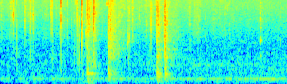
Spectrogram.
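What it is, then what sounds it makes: Bar of soap being carved. A metal knife blade scrapes shavings off the edge of a solid, palm-sized, cream-colored bar of soap with embossed lettering, held in the hand. Soft, crisp scraping and crinkly shaving sounds come in short, bright bursts, with a few louder strokes in the middle. A faint steady low hum sits underneath.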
